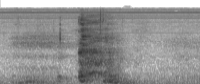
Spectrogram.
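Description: A man clearing his throat once into a handheld microphone, about a second in.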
